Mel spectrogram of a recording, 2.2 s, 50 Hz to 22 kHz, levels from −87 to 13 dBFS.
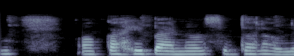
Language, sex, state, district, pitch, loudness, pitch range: Marathi, female, Maharashtra, Nagpur, 225 Hz, -23 LUFS, 210-230 Hz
